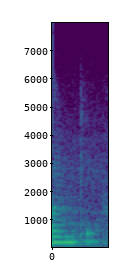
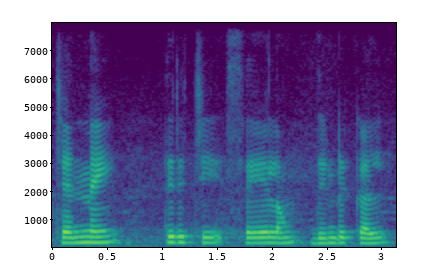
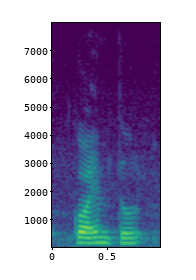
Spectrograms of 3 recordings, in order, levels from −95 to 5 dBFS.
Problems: background sounds at intervals, background conversations at intervals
